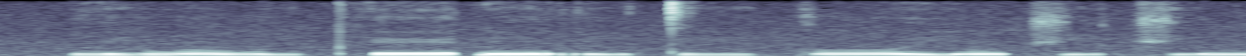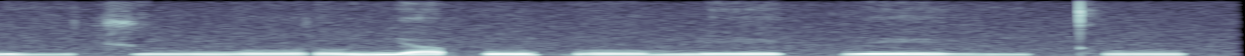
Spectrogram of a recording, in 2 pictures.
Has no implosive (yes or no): no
